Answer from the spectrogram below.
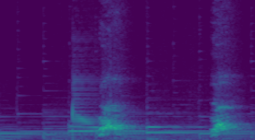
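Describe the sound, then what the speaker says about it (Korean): A pet dog barks indoors in a room, giving two sharp, close barks about a second apart over a faint steady tone. "역시나 방 안으로 들어가자 짖기 시작합니다"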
